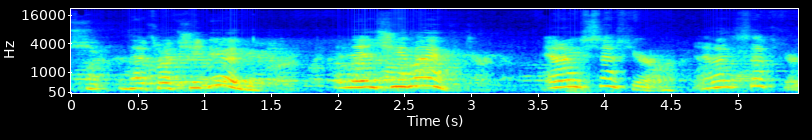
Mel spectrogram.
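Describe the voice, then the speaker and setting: High-pitched and lively in her intonation, a woman speaks with long, frequent pauses. Audible room echo and crowd noise fill the background. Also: fairly slow pace. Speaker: elderly woman in care. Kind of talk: casual chat.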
